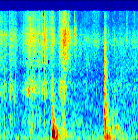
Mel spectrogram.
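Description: Faint rustling and two soft knocks from people moving about.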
